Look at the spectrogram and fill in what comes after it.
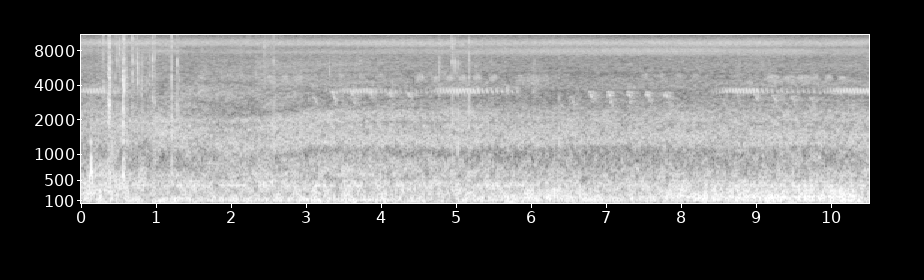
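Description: Faint riverbank ambience: a small bird repeats a short, fast, high trill several times, once breaking into a run of about six quick chirps, over a steady high hiss. A few sharp clicks sound in the first half second.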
